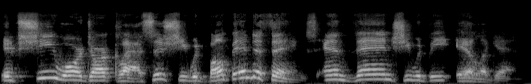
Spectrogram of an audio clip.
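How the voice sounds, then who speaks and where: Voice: mid-range voice, big pitch swings, a little slow, husky, full character voice. A performer playing a worried, irritable storybook king in a readers theater, commanding and emphatic. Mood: angry.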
